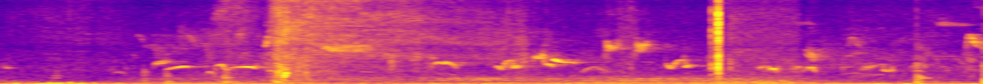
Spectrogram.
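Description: Small birds chirping with short, repeated calls over a low outdoor rumble, with one sharp click about three and a half seconds in.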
